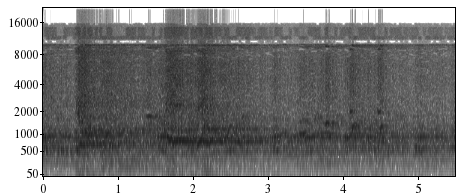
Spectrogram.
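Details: Shetland Sheepdog (Sheltie) from Brazil running a team agility event at A&C2008 in Argentina; sharp barks come irregularly over steady hall noise, with voices, a brief whistled tone and crowd murmur.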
